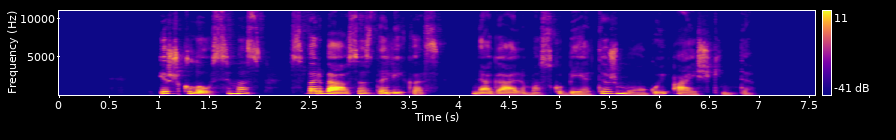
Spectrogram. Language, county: Lithuanian, Kaunas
